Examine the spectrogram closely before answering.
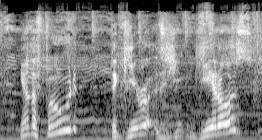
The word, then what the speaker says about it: gyro: You know, the food the gyro giros. How you pronouncing like you can't say g you can't say you can't say girro or zero. People get mad at you.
